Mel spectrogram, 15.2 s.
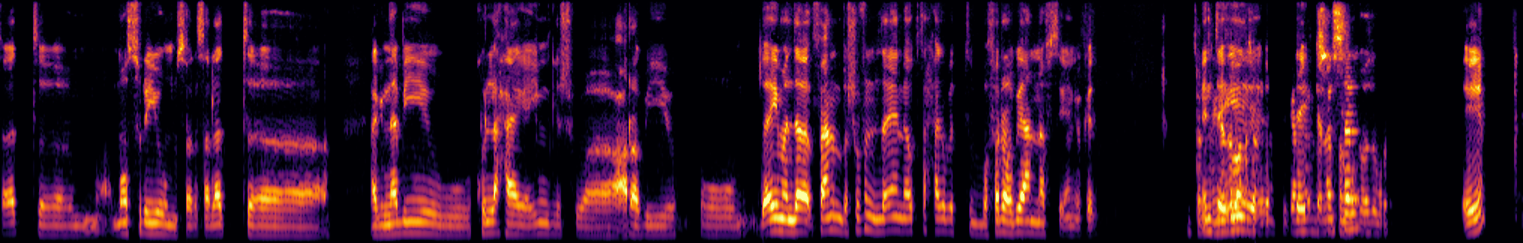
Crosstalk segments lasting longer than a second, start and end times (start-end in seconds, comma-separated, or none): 12.0-13.7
